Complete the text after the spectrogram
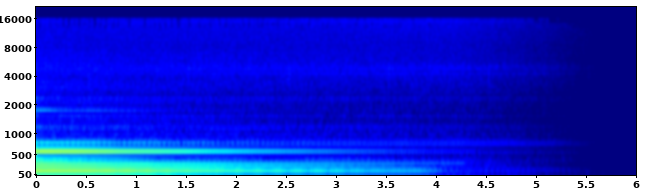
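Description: A woman sings a long, steady note into a microphone that slowly fades away.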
